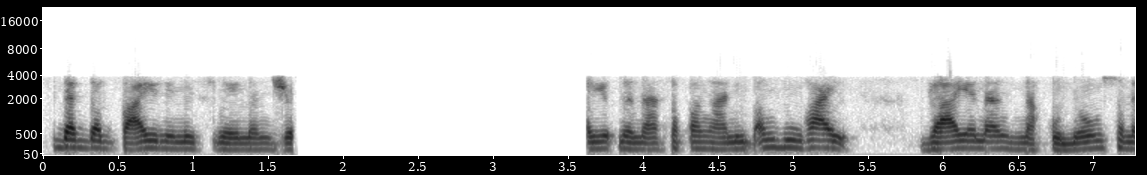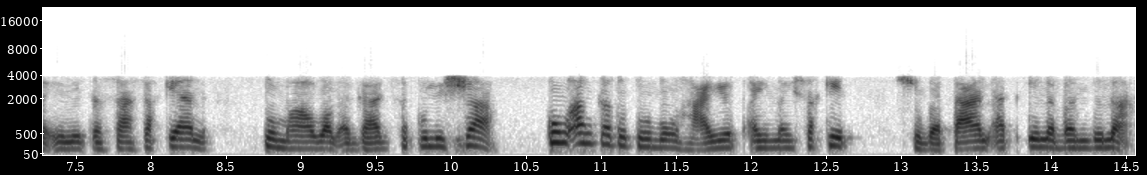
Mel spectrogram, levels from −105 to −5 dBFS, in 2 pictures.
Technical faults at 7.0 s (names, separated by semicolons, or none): tandem speech coding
